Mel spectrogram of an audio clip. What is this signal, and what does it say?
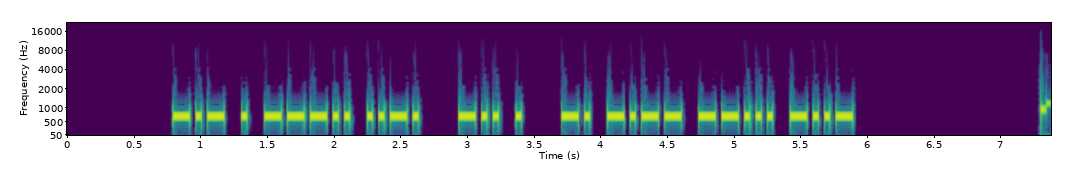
Morse code, heard as a keyed tone, about 28 wpm, 700 Hz. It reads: KE8F DE NY7X
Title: USA Callsign DE Callsign - 4 Characters - 28wpm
